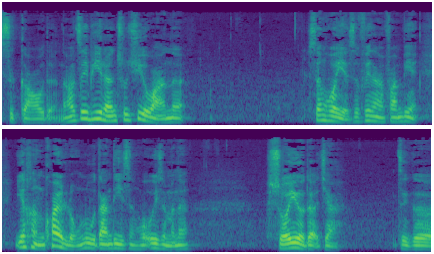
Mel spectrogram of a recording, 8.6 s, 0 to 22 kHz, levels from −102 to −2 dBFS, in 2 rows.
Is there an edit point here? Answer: no; 0 cuts

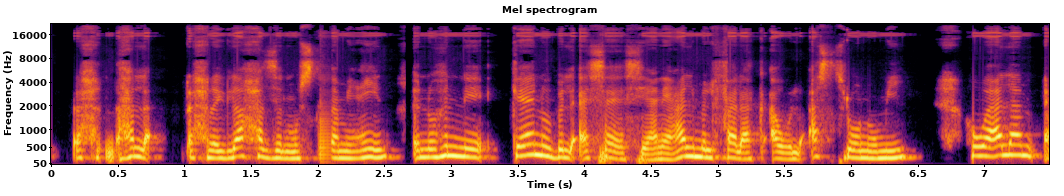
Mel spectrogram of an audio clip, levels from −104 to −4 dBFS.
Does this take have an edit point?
yes; 1 cut; at 2.6 s

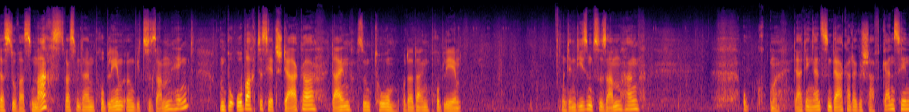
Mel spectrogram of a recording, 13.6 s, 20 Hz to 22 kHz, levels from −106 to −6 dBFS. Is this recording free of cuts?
no; 1 cut; at 3.2 s

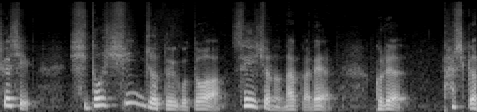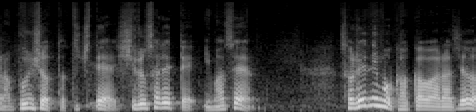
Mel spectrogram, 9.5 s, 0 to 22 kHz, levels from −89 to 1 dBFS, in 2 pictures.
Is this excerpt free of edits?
yes; 0 cuts

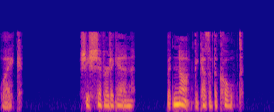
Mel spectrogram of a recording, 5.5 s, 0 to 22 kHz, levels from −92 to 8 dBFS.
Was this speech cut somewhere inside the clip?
no; 0 cuts

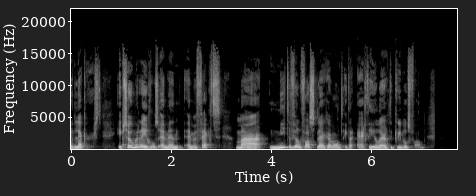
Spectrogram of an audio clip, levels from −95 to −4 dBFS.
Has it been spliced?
yes; 3 cuts; at 1.0 s, 3.9 s, 5.5 s

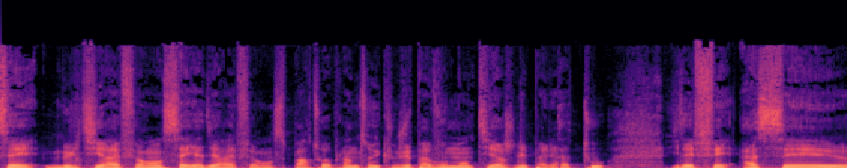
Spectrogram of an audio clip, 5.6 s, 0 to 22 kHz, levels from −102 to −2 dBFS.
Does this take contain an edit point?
yes; 2 cuts; at 3.7 s, 4.5 s

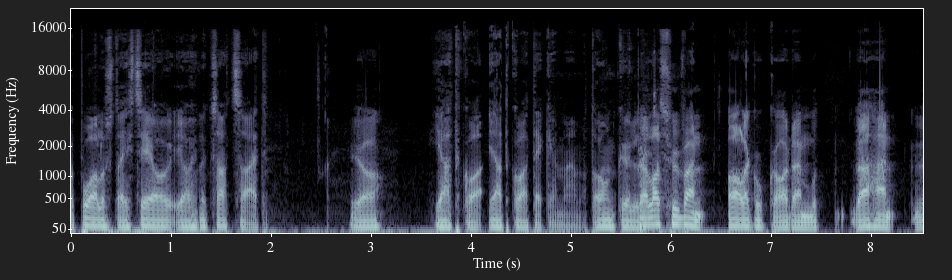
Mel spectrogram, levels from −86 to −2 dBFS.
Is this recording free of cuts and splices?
no; 1 cut; at 1.3 s

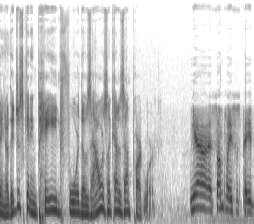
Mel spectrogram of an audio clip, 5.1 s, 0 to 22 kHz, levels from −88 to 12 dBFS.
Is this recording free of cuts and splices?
yes; 0 cuts

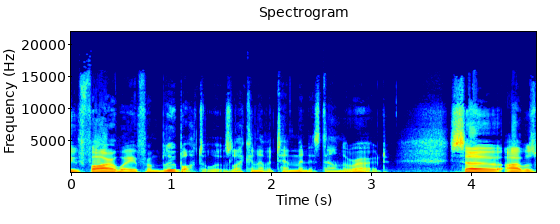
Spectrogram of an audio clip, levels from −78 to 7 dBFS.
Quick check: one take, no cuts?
yes; 0 cuts

